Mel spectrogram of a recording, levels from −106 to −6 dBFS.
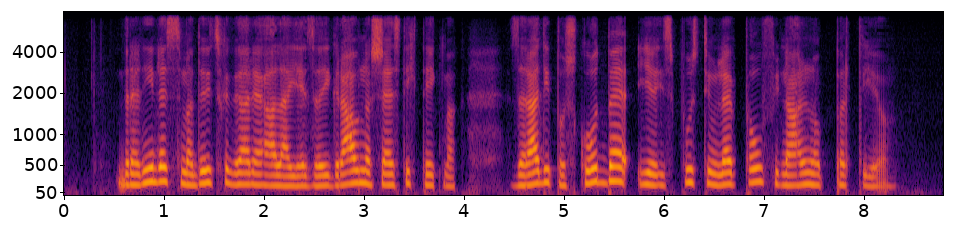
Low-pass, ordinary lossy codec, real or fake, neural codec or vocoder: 7.2 kHz; none; fake; codec, 16 kHz, 0.8 kbps, ZipCodec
